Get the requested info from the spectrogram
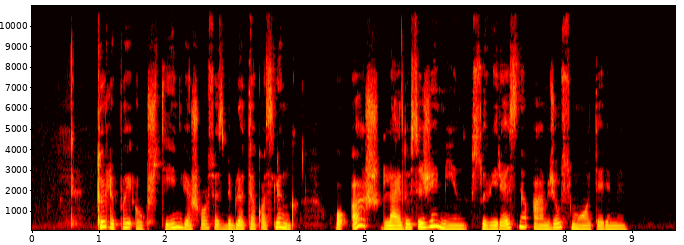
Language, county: Lithuanian, Alytus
